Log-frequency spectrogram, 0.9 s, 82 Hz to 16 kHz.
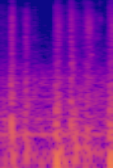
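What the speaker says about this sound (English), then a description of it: "Let's summon our horse." A horse trots along in the video game Terra Restore 2, quick faint clip-clop hoofbeats in a steady rhythm over a soft background.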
